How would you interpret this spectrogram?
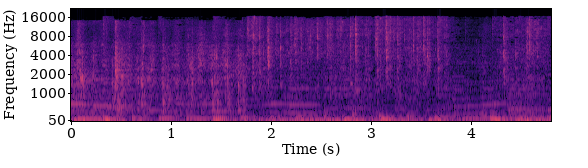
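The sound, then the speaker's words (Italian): A whisk scrapes and clinks rapidly against a bowl, dissolving a pinch of brewer's yeast in a little warm water in a steady, continuous rhythm, with a low, droning background underneath. “Quindi con la frusta facciamo sciogliere tutto.”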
